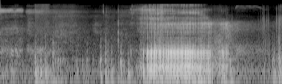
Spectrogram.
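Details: Sleeping dog snoring indoors: a loud, broad rasping snore swells around the middle and fades, with softer breathing noises and faint clicks before and after.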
